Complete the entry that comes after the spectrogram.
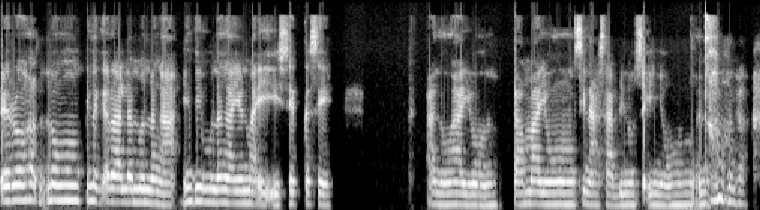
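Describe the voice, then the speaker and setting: A woman's medium-pitched voice, dark and mellow in tone, with very even loudness and fairly even intonation. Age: 70s. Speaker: retired nurse. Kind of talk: interview answer.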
